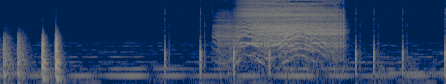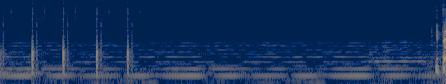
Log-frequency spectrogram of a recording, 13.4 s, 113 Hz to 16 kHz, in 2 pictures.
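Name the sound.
knocking on bathroom door in Silent Hill 3 video game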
